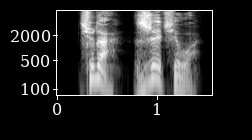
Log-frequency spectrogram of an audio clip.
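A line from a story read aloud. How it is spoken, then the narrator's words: Hurried shout. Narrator (Russian): поспешно крикнул я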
